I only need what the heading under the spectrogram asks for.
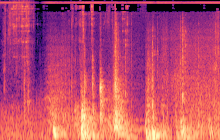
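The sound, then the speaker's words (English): A car door opens with a series of clunks and rattles as someone climbs out of the car at a farm in the countryside, several short mechanical knocks over about two seconds, ending in a heavier thump. No one speaks. “Matuhimi climbs out of the car and is met by an old kuia.”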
